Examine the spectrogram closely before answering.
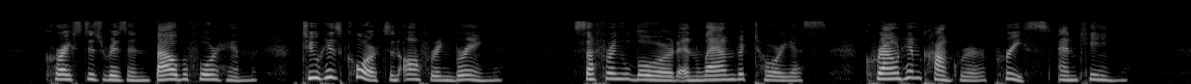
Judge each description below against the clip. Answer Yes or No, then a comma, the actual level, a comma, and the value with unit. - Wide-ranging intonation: No, average, 3.8 semitones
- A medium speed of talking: No, slow, 115 wpm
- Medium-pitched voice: No, high, 210 Hz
